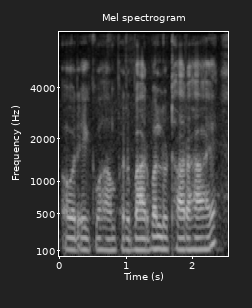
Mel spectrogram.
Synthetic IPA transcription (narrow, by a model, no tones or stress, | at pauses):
ɔːɾeːkʋɐɦãpɐɾbaːɾbəlʊʈʰaɾɐɦaɦɛː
